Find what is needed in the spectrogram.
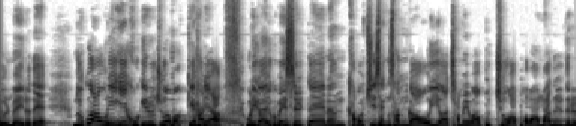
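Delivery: scripture reading. Real, not acted. Preacher leads the verse about craving meat, loud scripture recitation. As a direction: lead the congregation through the verse at full voice.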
